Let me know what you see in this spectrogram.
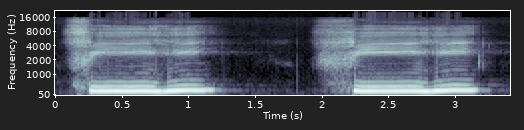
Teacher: ہا حروف ہلکی ہے، جو سینے کی طرف حلق والا حصہ ہے وہاں سے یہ ہا ادا ہوگا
